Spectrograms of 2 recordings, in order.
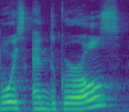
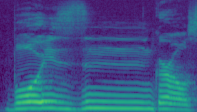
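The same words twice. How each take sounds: First: The 'and' is fully pronounced and separate. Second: The 'and' is reduced and linked to the words. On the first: The speaker calls it wrong. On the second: The speaker calls it right.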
